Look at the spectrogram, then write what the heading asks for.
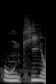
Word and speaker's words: Hongqi: En fait, Hongqi, c'est la prononciation chinoise, puisqu'on peut dire Hongqi en français.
